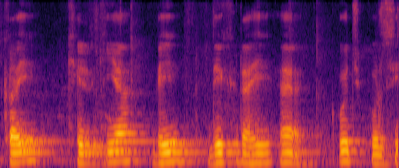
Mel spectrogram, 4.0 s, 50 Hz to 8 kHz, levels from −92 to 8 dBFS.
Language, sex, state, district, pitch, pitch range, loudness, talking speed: Hindi, male, Bihar, Patna, 125 Hz, 125-135 Hz, -17 LUFS, 135 wpm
